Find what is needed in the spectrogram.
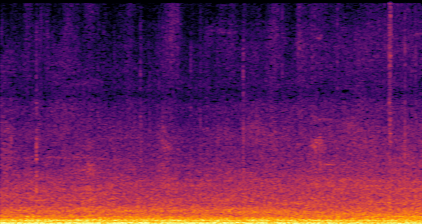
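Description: Steady low rumble of outdoor background noise from road traffic, with no distinct events.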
